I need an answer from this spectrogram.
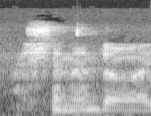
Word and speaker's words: Shenandoah: Israel, Shenandoah. Shenandoah, yep. Good, perfect.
